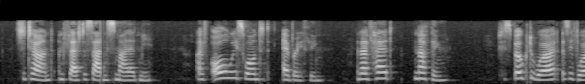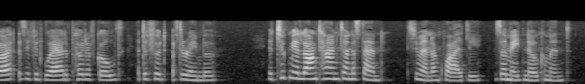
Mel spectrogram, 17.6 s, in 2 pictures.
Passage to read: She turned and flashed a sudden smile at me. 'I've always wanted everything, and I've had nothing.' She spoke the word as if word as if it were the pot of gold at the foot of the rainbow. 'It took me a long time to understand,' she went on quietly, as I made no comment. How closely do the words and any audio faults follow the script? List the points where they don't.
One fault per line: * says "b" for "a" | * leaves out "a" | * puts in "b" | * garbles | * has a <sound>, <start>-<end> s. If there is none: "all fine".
* has a dropout, 1.5-1.5 s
